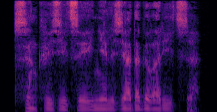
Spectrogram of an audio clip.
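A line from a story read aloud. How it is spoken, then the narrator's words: Repeated whisper. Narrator (Russian): повторил шепот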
